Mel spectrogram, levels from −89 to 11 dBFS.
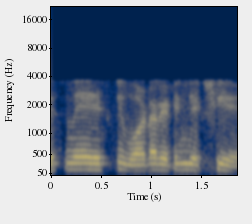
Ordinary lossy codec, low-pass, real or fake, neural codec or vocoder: none; 3.6 kHz; fake; codec, 44.1 kHz, 7.8 kbps, DAC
